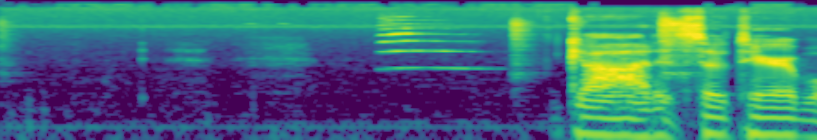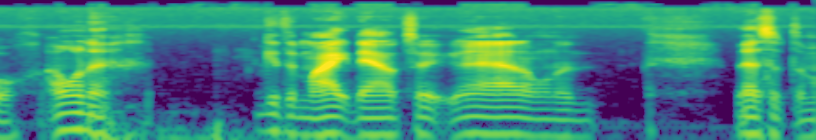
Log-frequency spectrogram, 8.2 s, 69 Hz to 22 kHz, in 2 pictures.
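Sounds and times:
low steady hum: 0:00.0 - 0:08.1
chair squeaking: 0:01.9 - 0:02.7
speech: 0:02.9 - 0:08.1.

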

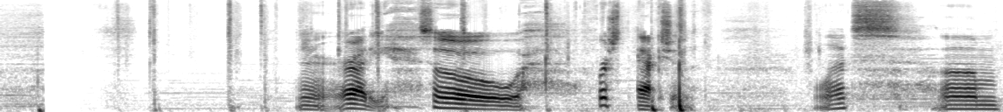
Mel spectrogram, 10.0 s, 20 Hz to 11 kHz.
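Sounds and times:
cards being shuffled back into a deck: 0:00.7 - 0:07.2
speech: 0:03.0 - 0:07.0, 0:08.2 - 0:10.0.

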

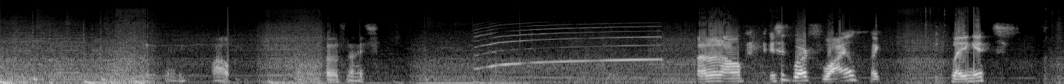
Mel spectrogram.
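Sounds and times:
low continuous engine rumble: 0:00.0 - 0:10.6
speech: 0:02.2 - 0:02.4, 0:03.3 - 0:04.0, 0:07.0 - 0:08.9, 0:09.5 - 0:10.2
police car siren in a racing video game: 0:04.5 - 0:07.0.

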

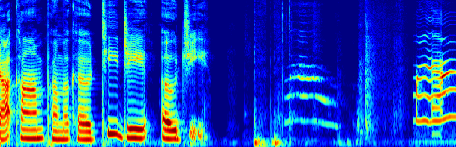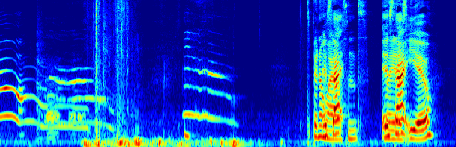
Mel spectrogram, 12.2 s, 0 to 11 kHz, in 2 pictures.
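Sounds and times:
speech: 0:00.0 - 0:02.8, 0:10.3 - 0:12.0
person imitating cat meows: 0:05.5 - 0:07.6, 0:08.5 - 0:09.3.

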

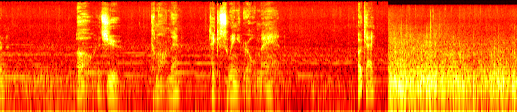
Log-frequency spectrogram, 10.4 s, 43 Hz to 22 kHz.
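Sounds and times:
steady rain: 0:00.0 - 0:10.3
thunder rumbling: 0:00.0 - 0:10.3
speech: 0:01.5 - 0:05.6, 0:07.2 - 0:07.6.

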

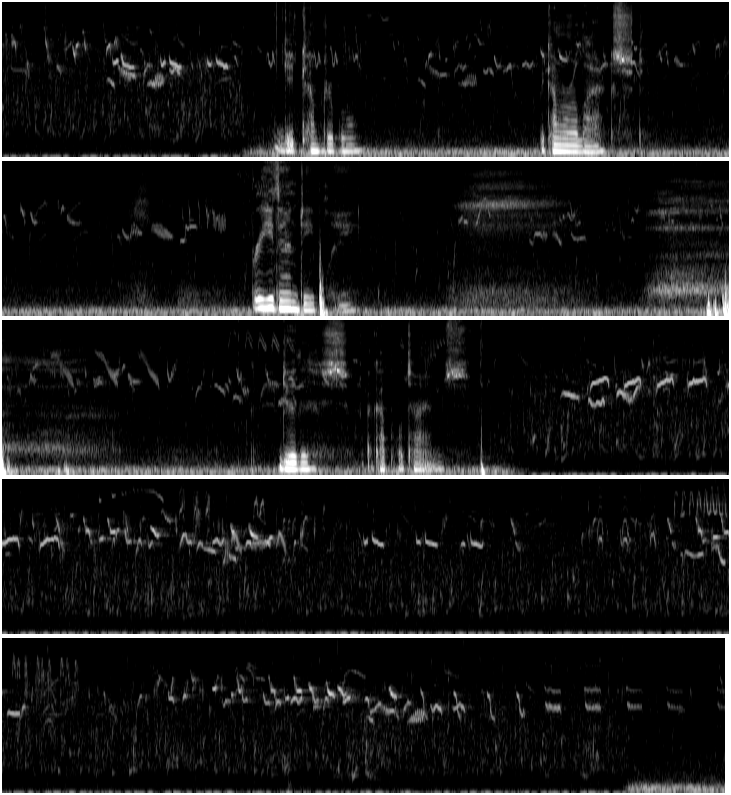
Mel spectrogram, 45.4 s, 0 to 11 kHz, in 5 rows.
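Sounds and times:
steady trickling water-like hiss: 0:00.0 - 0:45.3
many birds chirping and singing outdoors: 0:03.1 - 0:24.7, 0:44.2 - 0:45.3
speech: 0:03.4 - 0:04.6, 0:06.7 - 0:08.0, 0:12.2 - 0:13.6, 0:21.7 - 0:22.4, 0:23.2 - 0:23.9.

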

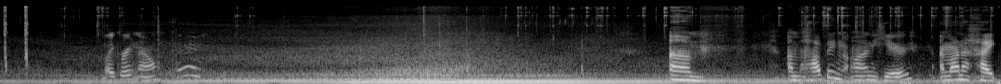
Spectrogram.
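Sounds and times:
metallic jingling: 0:00.0 - 0:03.2, 0:04.1 - 0:09.9
cars driving by: 0:00.0 - 0:09.9
speech: 0:01.0 - 0:02.2, 0:06.7 - 0:07.2, 0:07.9 - 0:09.9.

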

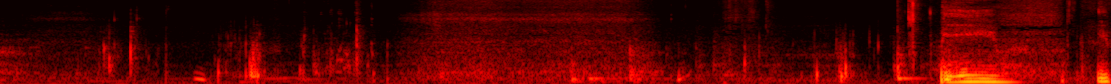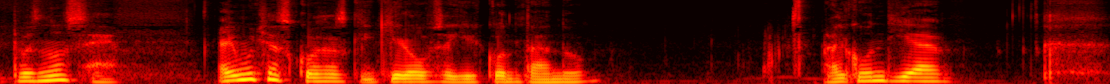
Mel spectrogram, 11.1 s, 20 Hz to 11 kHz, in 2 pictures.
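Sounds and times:
person taking a last sip of water and swallowing: 0:00.2 - 0:05.6, 0:09.1 - 0:09.7
speech: 0:04.8 - 0:08.6, 0:09.7 - 0:10.4.

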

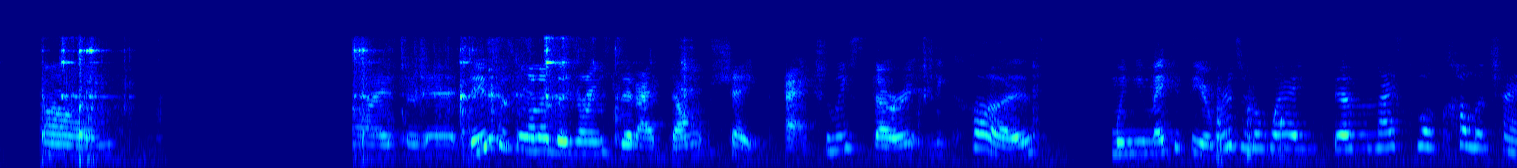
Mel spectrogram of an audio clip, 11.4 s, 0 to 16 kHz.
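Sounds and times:
ice cubes clinking into a mixing glass for a cocktail: 0:02.6 - 0:04.6
speech: 0:03.0 - 0:11.3.

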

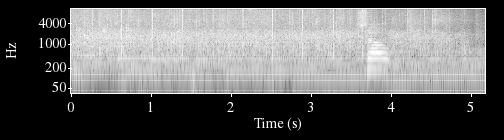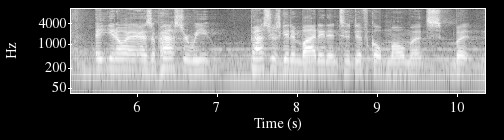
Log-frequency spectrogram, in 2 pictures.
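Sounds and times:
audience applauding: 0:00.0 - 0:05.4
speech: 0:03.7 - 0:04.2, 0:05.5 - 0:10.3.

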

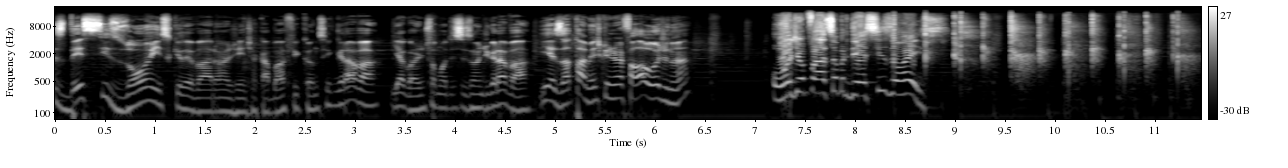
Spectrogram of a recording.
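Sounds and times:
speech: 0:00.0 - 0:09.0
person clapping hands: 0:08.2 - 0:11.4.

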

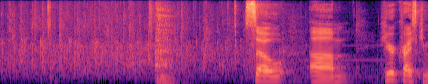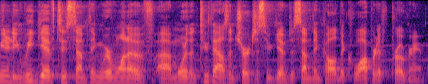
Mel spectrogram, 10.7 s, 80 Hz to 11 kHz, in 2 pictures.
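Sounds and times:
crowd applauding a guest: 0:00.0 - 0:03.7
speech: 0:03.2 - 0:10.6.

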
